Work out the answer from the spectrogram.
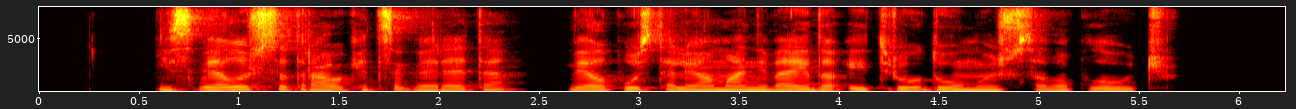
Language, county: Lithuanian, Kaunas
